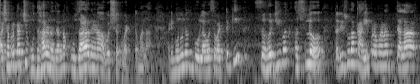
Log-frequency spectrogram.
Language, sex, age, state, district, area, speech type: Marathi, male, 30-45, Maharashtra, Sangli, urban, spontaneous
